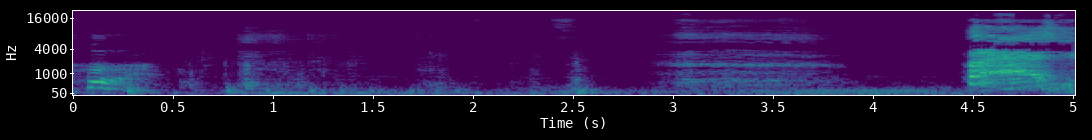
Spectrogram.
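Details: Simulated (acted) sneeze by a person: quieter breathy sounds, then a sharp, explosive burst of air.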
